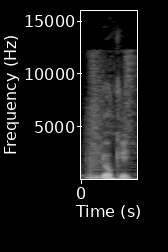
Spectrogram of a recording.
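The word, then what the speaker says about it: Jokić: Team LeBron, first round starters, Giannis Antetokounmpo, Steph Curry, Luka Doncic, and I can't say this right, Nikola Jokic. – Jokic.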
